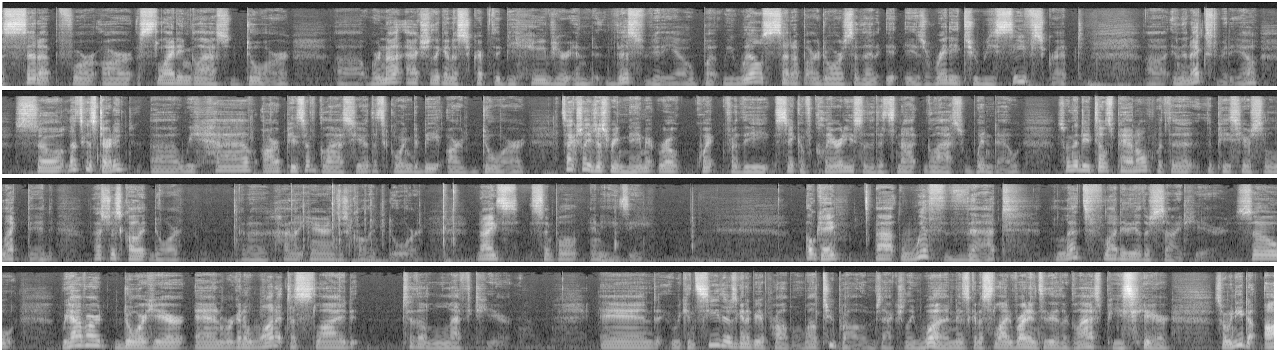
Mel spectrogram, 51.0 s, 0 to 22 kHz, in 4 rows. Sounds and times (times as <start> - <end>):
Speech: 0.0 - 32.0, 33.5 - 43.5, 44.2 - 50.9.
